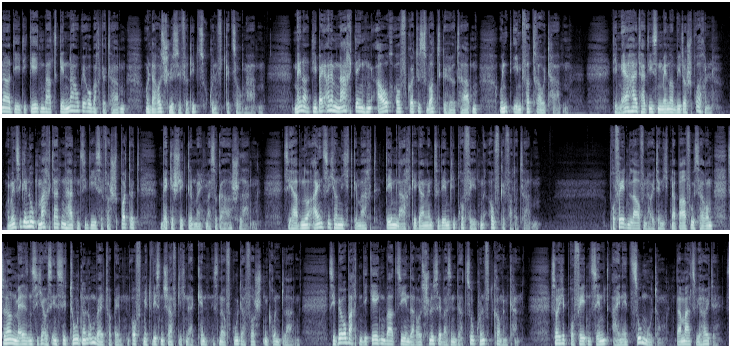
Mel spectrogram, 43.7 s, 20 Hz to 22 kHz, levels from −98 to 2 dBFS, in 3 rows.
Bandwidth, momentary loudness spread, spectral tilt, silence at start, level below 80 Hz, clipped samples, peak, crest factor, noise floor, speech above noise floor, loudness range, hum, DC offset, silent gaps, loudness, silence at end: 16.5 kHz; 12 LU; -5.5 dB/octave; 0 s; -42 dBFS; under 0.1%; 0 dBFS; 18 dB; -58 dBFS; 39 dB; 6 LU; none; under 0.1%; none; -19 LUFS; 0 s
